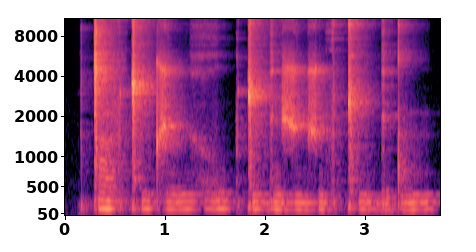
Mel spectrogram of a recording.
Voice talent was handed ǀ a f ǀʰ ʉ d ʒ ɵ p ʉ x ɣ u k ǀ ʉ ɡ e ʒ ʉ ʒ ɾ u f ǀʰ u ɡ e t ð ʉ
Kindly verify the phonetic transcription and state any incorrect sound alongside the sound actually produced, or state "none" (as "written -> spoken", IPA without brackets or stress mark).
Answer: p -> β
